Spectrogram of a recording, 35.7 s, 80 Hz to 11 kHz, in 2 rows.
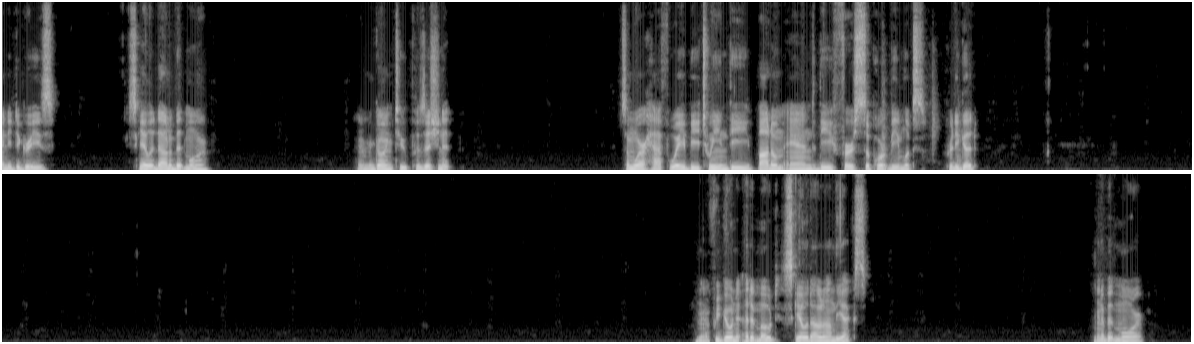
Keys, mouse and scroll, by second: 2.5 s, 4.1 KP_3, 4.7 z, 5.6 g, 10.0 g, 13.8 g, 16.3 s, 22.5 g, 24.4 z, 25.1 KP_1, 27.0 g, 28.3 Tab, 29.6 s, 34.3 z, 34.7 s.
